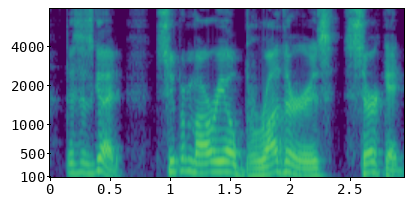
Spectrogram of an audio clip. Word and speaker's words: Bros.: Super Mario Brothers Circuit. Don't you dare call it Mario Bros. anymore. Bros. B R O S E is not the pronunciation uh at all.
